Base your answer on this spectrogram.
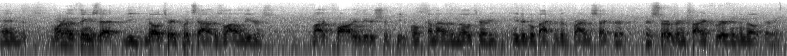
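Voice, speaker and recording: A man's very deep, low voice at a very fast pace, very even in loudness and fairly even in intonation, with audible room echo and noticeable background noise. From New Jersey (Parsippany). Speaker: political candidate. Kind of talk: debate opening statement.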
